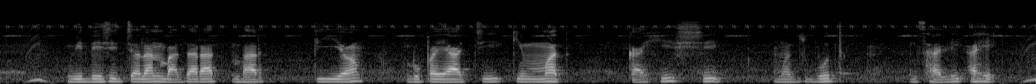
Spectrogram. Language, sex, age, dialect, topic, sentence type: Marathi, male, 18-24, Varhadi, banking, statement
